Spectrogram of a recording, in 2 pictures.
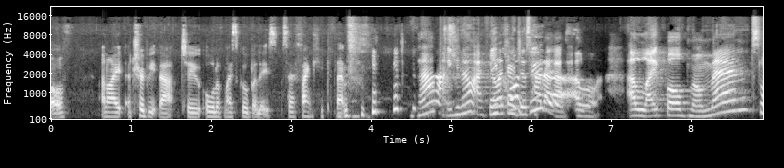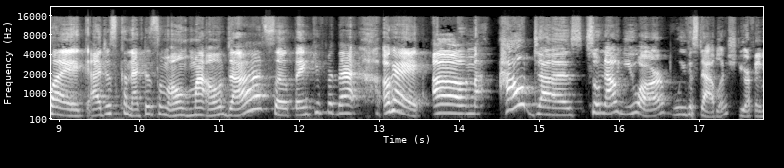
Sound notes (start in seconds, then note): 5.4 Jameela laughing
